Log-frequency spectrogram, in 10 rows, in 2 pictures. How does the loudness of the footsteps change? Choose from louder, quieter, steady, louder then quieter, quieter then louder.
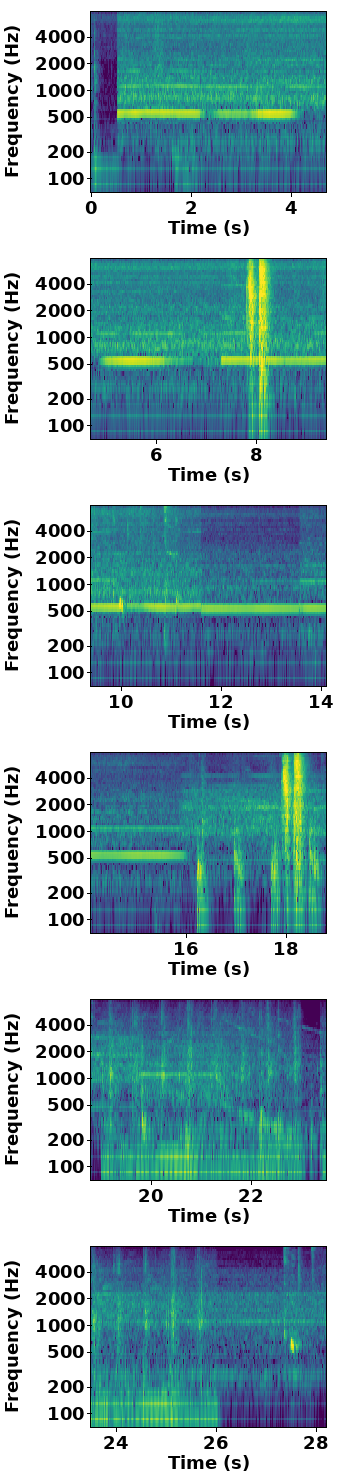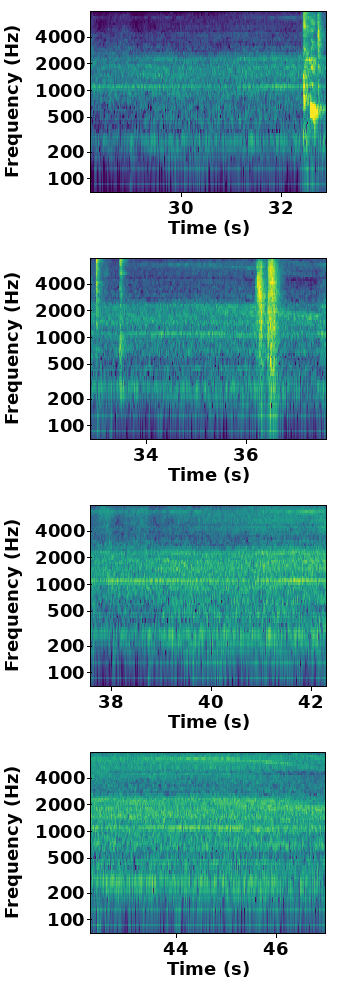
quieter.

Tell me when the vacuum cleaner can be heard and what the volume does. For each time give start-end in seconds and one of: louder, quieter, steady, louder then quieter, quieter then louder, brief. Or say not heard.
0.0-46.9 quieter then louder.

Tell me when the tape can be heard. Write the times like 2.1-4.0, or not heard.
7.8-8.2, 17.9-18.4, 36.1-36.6.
